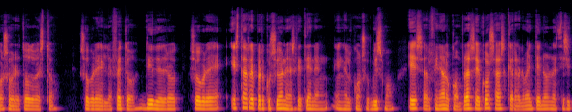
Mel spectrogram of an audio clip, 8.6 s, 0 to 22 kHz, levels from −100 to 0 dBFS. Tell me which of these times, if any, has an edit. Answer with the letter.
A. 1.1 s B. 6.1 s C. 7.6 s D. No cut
B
